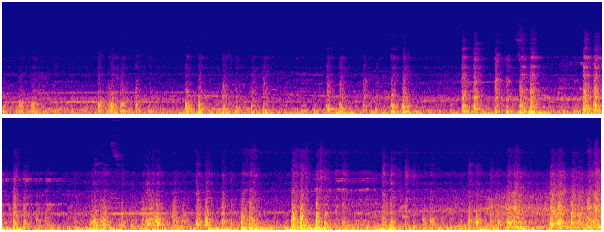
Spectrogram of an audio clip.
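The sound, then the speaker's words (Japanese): A Tobu line train at its final stop, heard as steady rolling rumble with many sharp clicks and squeaks from the rails. No voices are heard. “This is the last stop of this train. Thank you for using the Tobu line.”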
